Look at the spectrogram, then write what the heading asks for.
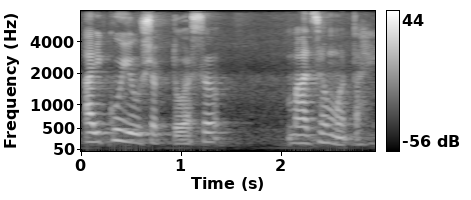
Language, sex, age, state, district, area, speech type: Marathi, female, 45-60, Maharashtra, Pune, urban, spontaneous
